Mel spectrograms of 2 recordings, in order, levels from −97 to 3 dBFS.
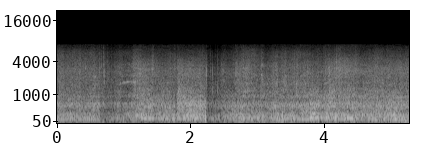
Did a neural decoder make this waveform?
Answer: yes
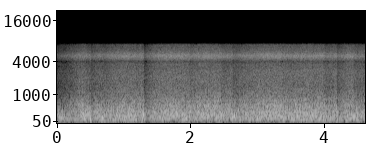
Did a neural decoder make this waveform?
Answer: no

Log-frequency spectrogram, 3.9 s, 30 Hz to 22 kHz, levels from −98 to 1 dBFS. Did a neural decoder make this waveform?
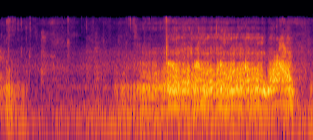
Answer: no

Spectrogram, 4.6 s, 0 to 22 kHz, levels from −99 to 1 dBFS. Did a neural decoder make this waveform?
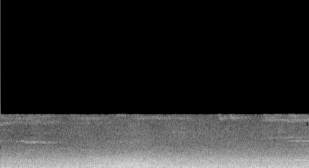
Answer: no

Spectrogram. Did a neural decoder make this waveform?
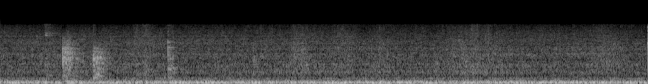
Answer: no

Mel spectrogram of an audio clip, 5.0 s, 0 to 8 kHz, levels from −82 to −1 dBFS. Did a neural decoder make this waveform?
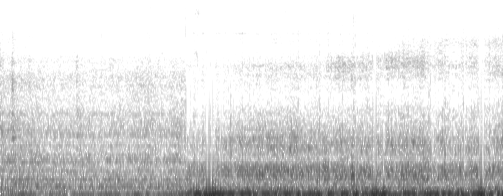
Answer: no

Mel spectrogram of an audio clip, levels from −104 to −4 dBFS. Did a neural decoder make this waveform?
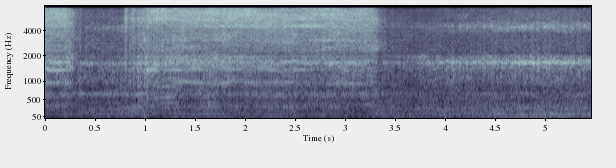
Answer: yes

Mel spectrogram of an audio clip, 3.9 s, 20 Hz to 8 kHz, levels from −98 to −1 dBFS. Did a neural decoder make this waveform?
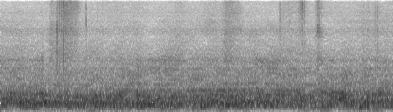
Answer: yes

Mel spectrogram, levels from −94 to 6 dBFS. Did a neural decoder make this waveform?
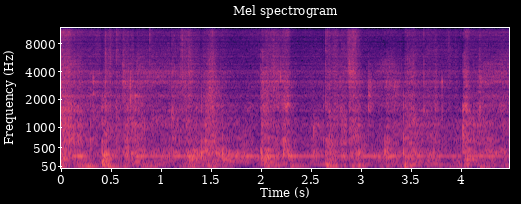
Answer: yes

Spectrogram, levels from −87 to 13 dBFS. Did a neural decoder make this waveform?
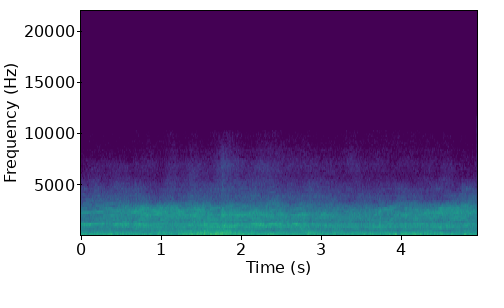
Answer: yes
